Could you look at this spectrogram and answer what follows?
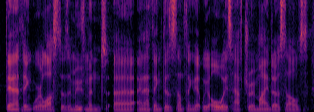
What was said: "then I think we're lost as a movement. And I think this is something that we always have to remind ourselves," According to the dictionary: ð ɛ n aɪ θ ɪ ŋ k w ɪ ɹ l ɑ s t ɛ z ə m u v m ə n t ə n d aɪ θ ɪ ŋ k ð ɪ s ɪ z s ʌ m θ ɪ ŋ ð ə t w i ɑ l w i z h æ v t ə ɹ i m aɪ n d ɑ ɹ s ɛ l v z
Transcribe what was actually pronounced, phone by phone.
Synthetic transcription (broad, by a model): ð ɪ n aɪ θ ɪ ŋ k w ɪ ɹ l ɑ s t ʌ z ə m u v m ə n t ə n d aɪ θ ɪ ŋ k ð ɪ s ɪ z s ʌ m θ ɪ ŋ ð ə t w i ɑ l w i z h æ f t ə ɹ i m aɪ n d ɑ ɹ s ɛ l v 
